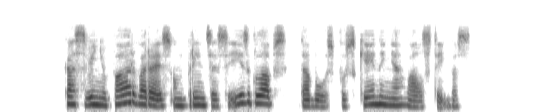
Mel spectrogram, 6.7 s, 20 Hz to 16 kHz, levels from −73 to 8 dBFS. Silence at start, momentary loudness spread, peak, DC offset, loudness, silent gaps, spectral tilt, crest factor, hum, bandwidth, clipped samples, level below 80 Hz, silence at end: 0.85 s; 12 LU; -4 dBFS; under 0.1%; -21 LUFS; 3.59-3.73 s; -5.5 dB/octave; 18 dB; none; 7.6 kHz; under 0.1%; -64 dBFS; 0.85 s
